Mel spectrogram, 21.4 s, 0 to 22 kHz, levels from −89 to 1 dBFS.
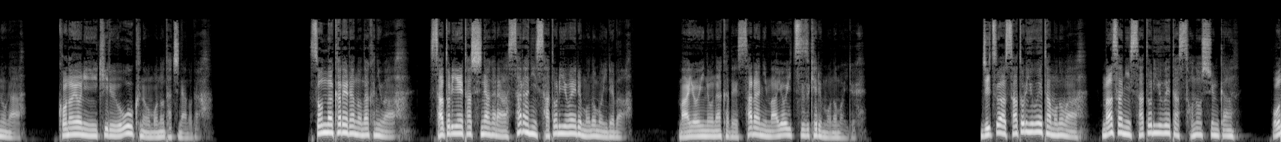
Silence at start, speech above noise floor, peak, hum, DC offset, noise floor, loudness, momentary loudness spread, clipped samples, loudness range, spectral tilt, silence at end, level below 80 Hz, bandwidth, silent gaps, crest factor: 0 s; 63 dB; 0 dBFS; none; under 0.1%; -78 dBFS; -16 LUFS; 13 LU; under 0.1%; 6 LU; -6 dB/octave; 0 s; -48 dBFS; 13.5 kHz; 3.64-5.14 s, 11.12-11.17 s, 14.54-16.36 s; 16 dB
